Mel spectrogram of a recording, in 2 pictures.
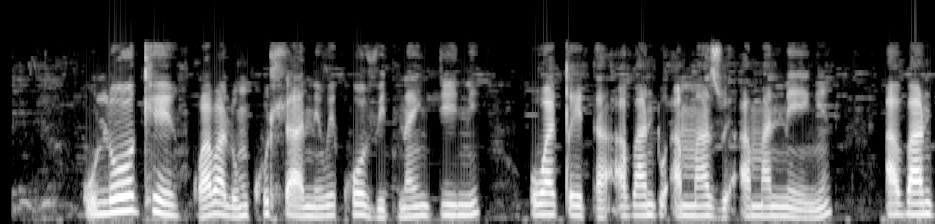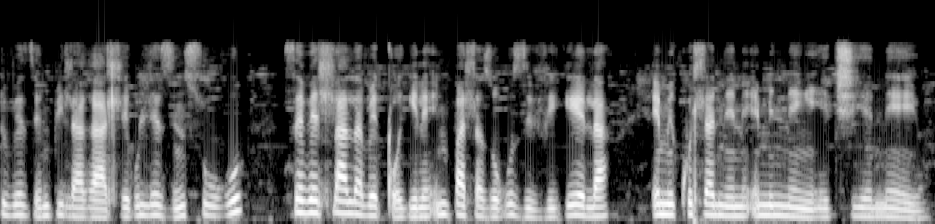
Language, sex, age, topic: North Ndebele, male, 25-35, health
